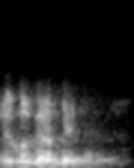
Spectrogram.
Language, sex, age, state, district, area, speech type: Hindi, male, 30-45, Rajasthan, Jodhpur, urban, conversation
